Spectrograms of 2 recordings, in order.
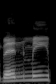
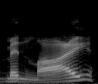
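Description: First: The name ends with an 'ee' sound. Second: The name ends with an 'eye' sound. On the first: "I've always pronounced it Minmi" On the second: "but apparently it's Minmai"

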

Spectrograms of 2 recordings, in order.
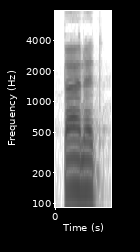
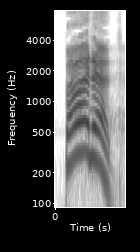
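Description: First: The word is said loudly. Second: The word is said very loudly.

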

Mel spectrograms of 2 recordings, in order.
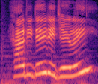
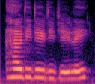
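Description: First: It is said with over-the-top, exaggerated energy. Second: It is said with slightly toned-down energy.

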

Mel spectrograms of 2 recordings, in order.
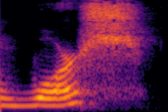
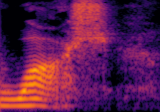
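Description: First: The word is said with an r sound. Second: The word is said without an r sound. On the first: The speaker calls it wrong. "I hate when people say wash" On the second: The speaker calls it right. "There's no fucking R in the word"

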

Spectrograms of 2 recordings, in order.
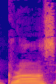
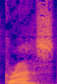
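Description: First: The A vowel is long. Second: The A vowel is short. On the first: "I'd say grass" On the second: "in the North it's grass"

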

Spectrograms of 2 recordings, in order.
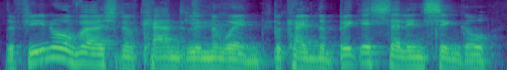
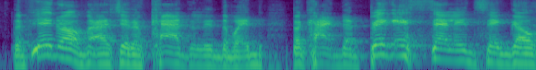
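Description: First: It is read in the speaker's ordinary voice. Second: It is read in an imitated put-on voice. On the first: "I'm not going to do impression at this point" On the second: "I'm going to do it. I can't resist"

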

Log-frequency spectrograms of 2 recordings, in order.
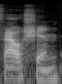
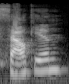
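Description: First: The word is said in a French-like way. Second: The word is said in a non-French way. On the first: The speaker calls it wrong. "I've heard it pronounced falchion, and I think that's stupid, and I think it's a French thing" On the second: The speaker calls it right. "I'm going to say falchion, because that's, in my mind, how it sounds best"

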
